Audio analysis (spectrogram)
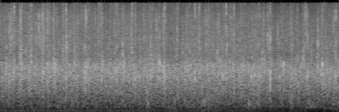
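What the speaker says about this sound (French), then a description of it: "Eh ben on peut applaudir Alex, s'il vous plaît, vraiment." Audience applause fills a comedy show in Cannes, a steady, dense wash of clapping from a full crowd that holds evenly throughout with no talking over it.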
